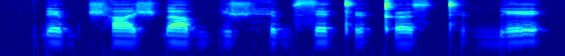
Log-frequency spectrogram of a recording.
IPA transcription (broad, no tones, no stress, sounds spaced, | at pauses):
ɗ ɪː b t͡ʃʰ aː ʃ ɗ a b pʲ œ ʃ h ɪ b s ɪ tʼ ʏ kʼ œ s tʰ ʏ ɡ͡b ɪ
